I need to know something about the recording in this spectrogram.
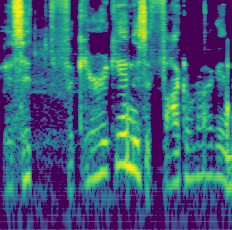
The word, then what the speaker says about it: Fagaragan: So, Fagaragan is fine. I pronounce it Fagaragan, but Okay. Fagaragan is also acceptable.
